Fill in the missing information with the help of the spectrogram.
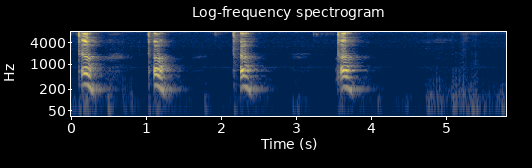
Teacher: Здесь у нас язык прикреплен к небу, но при этом у нас рот закрыт, и мы выплескиваем этот звук. При том, как мы приоткрываем рот, выплескиваем звук.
